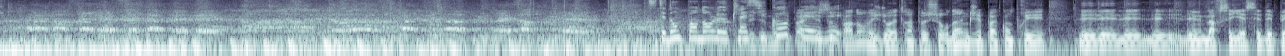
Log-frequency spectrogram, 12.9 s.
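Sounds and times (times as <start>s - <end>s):
Paris football supporters chanting in the Tribune Boulogne stands: 0.0s - 8.3s
speech: 6.6s - 12.8s.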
